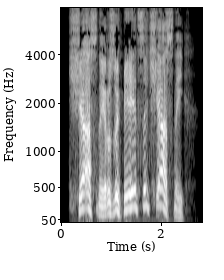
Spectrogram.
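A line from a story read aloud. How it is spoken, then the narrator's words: Laughing together. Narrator (Russian): засмеялись Александра и Аделаида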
